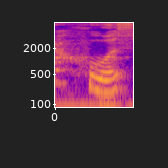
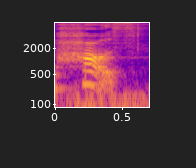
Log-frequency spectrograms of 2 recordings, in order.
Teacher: the long U found its nucleus dropping all the way to OW. The earlier hus became house.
